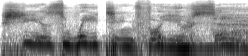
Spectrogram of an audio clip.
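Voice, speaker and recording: Doing a put-on character voice at a medium pitch, a woman speaks over light background noise. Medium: stage play. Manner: clipped, formal.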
